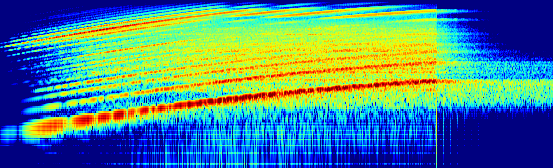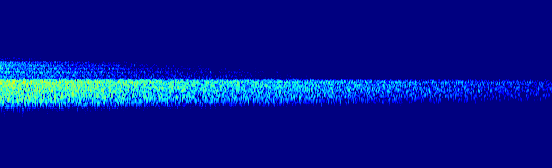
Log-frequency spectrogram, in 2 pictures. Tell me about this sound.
Sound effects > Electronic / Design
BIG RISER
A classic electronic music transition effect known as a 'riser.' It consists of a synthesized upward frequency sweep that builds in pitch and intensity, creating anticipation before a potential drop or transition.
electronic, fx, riser, sound-design, sound-effect, synthetic, transition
